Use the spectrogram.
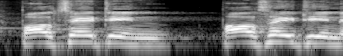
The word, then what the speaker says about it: pulsating: देखिए P पे जोर है, इसका मतलब P के ऊपर लकीर है, इसका मतलब P पे जोर देना होगा, स्ट्रेस देना होगा, जिसको हिंदी में बोलते हैं बलाघात.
